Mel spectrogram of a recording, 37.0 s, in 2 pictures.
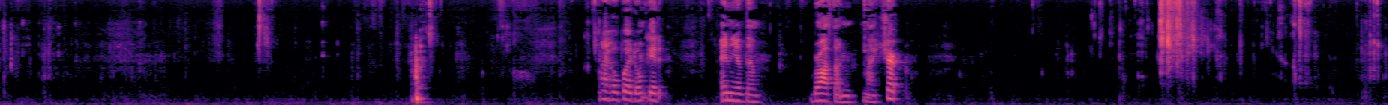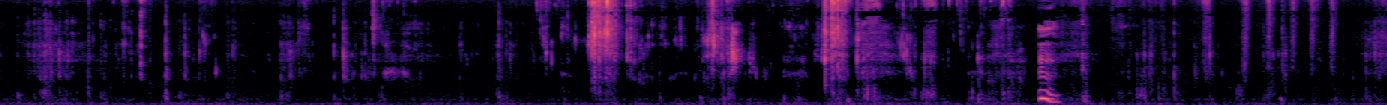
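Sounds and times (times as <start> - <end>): quiet chewing: 0.0 - 8.0, 12.6 - 37.0
crunching crisp shell: 15.3 - 16.4.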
